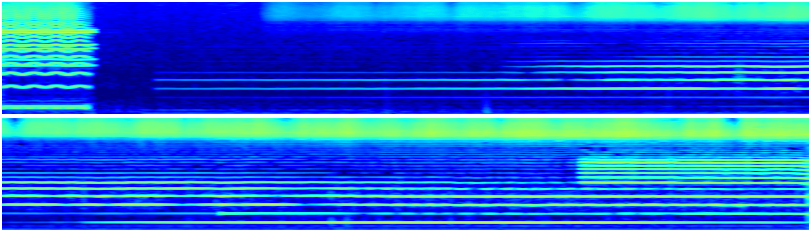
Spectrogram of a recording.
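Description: Early electronic tape music of steady synthetic tones. A chord of warbling tones cuts off about half a second in. After a brief hush, steady pure tones enter one after another and stack into a sustained chord that slowly swells in loudness.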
